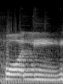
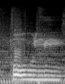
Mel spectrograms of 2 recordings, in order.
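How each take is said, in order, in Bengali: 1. প্রথম দলটি একটি সাধারণ 'o' স্বরধ্বনি। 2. প্রথম দলটি একটি gliding 'ou' স্বরধ্বনি। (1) "it's not পৌলি or পলি" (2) "এক একজন এক এক রকম ভাবে করতো"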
